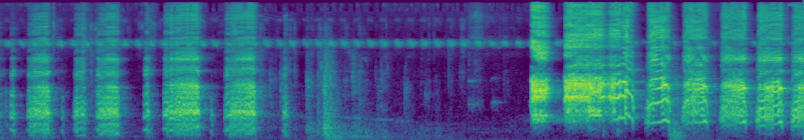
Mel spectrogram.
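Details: Morning rooster crow in two stretches of rapid, choppy syllables separated by a quiet pause filled with steady high insect ticking. The second stretch opens with a loud, drawn-out note.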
